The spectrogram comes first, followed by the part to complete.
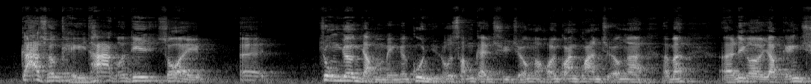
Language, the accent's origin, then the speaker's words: Cantonese; Hong Kong; 喺我哋香港人嘅角度就係、是、香港已經被消滅咗啦。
